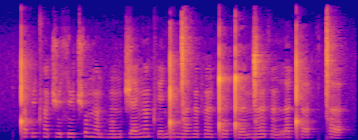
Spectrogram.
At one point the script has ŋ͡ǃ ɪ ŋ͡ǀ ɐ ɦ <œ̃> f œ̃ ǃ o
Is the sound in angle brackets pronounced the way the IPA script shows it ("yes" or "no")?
yes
